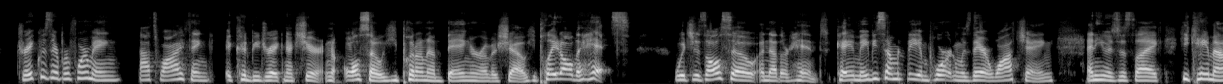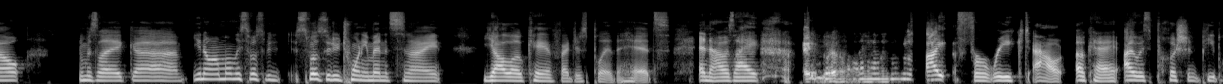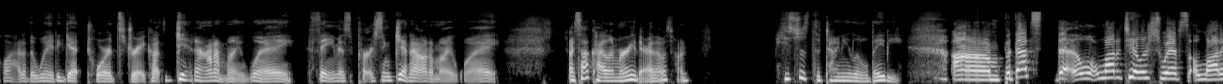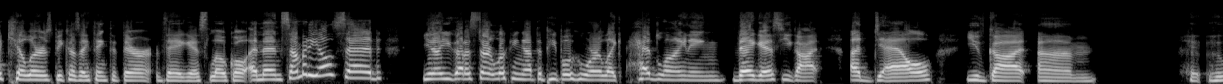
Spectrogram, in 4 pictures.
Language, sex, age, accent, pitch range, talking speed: English, female, 20-39, American, 175-225 Hz, 205 wpm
